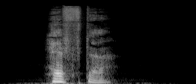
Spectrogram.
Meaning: 1. binder, file, a plastic or cardboard piece with prongs for hole-punched papers 2. stapler
- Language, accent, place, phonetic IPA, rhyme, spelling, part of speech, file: German, Germany, Berlin, [ˈhɛftɐ], -ɛftɐ, Hefter, noun, De-Hefter.ogg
